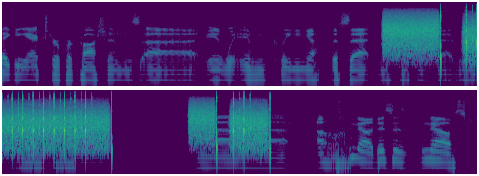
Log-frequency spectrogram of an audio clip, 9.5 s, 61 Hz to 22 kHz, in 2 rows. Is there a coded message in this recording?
Yes: pulse dialling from 3.8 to 7.4 s, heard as a rotary dial, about 10 pulses a second, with speech in English. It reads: 0 2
